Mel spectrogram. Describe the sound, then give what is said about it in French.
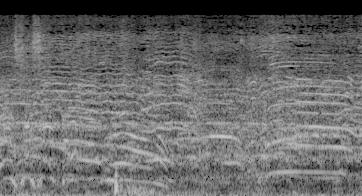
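A very large, dense crowd shouting and yelling in protest as police arrest a young man, many overlapping voices raised at once, loud and continuous with agitated cries rising above the din. “Comme vous l'entendez, c'est très violent, il y a beaucoup de cris de protestation, énormément de monde.”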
